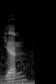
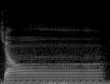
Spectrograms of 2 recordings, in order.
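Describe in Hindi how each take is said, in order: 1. "n" सादा है, इसमें नासिक्य ध्वनि नहीं रोकी जाती। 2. "n" नासिकीकृत है और नाक में रोकी जाती है। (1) "इजहार में गुन्ना नहीं करना" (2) "ऐसे हमने गुन्ना कर देना था"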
